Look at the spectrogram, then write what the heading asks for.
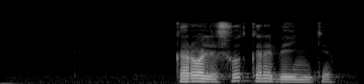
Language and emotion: Russian, neutral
